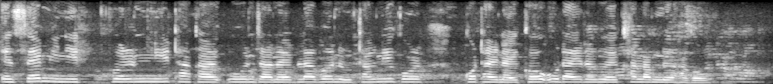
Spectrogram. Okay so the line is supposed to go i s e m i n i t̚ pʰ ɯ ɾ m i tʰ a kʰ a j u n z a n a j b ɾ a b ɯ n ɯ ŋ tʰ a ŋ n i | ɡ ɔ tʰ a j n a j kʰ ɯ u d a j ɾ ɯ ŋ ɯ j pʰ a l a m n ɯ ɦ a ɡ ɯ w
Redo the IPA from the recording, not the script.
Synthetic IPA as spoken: e s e m i n i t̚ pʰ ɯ ɾ n i tʰ a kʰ a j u n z a n a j b l a b ɯ n ɯ ŋ tʰ a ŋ n i | ɡ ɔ tʰ a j n a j kʰ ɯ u d a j ɾ ɯ ŋ ɯ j kʰ a l a m n ɯ ɦ a ɡ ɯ w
